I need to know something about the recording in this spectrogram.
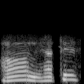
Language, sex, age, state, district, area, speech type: Santali, male, 45-60, Odisha, Mayurbhanj, rural, conversation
